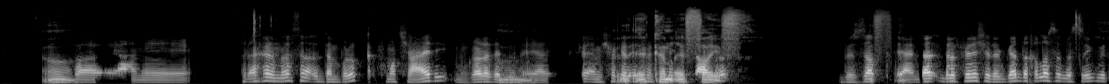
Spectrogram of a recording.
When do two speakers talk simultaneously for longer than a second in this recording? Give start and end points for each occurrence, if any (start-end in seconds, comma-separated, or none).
6.2-7.5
